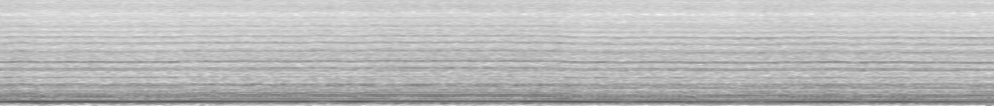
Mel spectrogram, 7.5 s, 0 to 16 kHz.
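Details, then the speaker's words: 1993 Honda VFR750F, carbs cleaned, first start after sitting over a year: steady, even idle with a smooth low burble and no misses, knocks or ticks, checked for leaks and that it starts and runs; normal idle. "basically i'm just doing that to make sure that there's no leaks and that it is starting and running"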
